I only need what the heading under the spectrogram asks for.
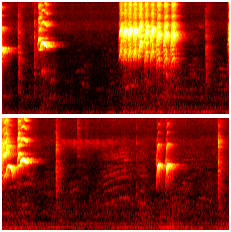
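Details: White-rumped shama singing as a model for other birds, with scattered sweeping whistles, a harsh buzzy rattling burst mid-phrase, and a quick pair of upslurred notes near the end, over low hum.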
